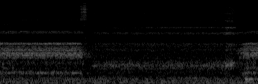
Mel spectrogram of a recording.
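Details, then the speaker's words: Diverter valve bench-tested under applied boost: faint hiss at about 10, clear hissing and thin whistle at about 15, varying with pressure; valve leaking slightly. "go to about 15 definitely got some of you know we can hear it hissing out of there"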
